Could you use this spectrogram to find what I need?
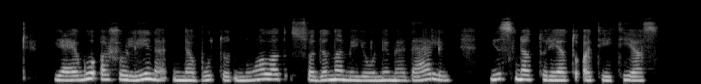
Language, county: Lithuanian, Vilnius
